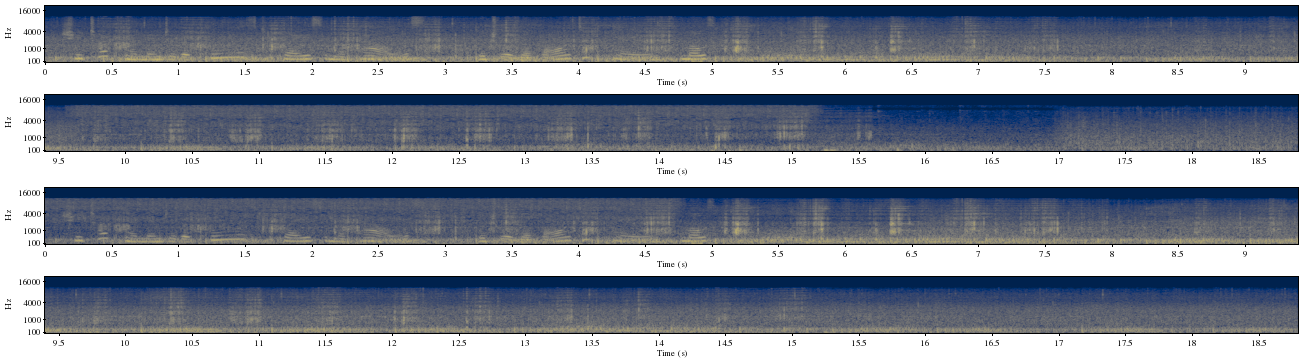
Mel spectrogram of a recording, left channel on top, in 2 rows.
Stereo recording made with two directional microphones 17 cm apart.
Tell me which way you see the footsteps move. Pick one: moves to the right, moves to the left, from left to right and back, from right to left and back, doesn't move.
from left to right and back.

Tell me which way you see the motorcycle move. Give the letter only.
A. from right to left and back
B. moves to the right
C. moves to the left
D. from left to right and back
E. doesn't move
B.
